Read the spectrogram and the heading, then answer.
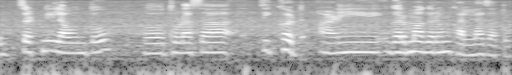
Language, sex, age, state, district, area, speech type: Marathi, female, 45-60, Maharashtra, Thane, rural, spontaneous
